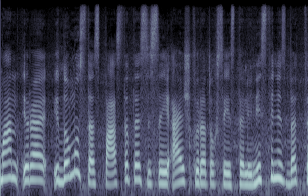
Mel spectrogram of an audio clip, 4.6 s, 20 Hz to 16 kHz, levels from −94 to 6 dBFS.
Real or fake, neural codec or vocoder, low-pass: fake; autoencoder, 48 kHz, 32 numbers a frame, DAC-VAE, trained on Japanese speech; 14.4 kHz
